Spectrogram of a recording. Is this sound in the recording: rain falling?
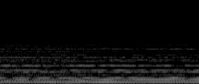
yes

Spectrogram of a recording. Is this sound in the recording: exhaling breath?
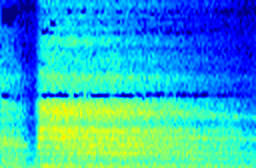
yes

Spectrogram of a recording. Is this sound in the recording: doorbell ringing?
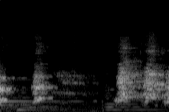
no

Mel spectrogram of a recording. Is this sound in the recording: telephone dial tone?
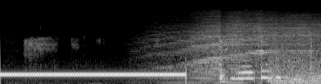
yes

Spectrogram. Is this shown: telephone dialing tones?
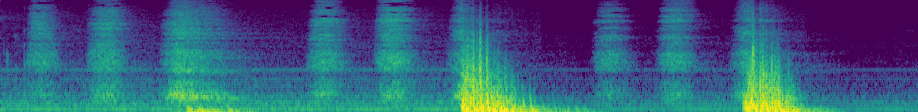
no

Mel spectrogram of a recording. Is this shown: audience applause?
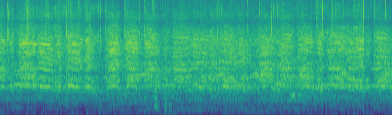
yes

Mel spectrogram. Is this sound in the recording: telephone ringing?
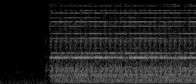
yes

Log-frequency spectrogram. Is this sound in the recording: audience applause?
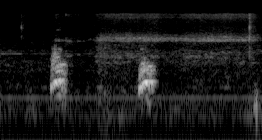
no

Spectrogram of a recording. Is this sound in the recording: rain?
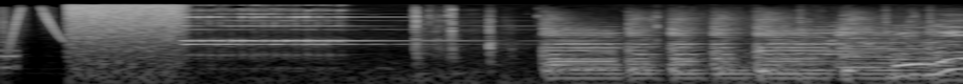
no

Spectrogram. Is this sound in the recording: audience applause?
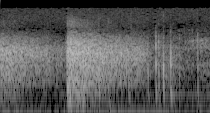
no

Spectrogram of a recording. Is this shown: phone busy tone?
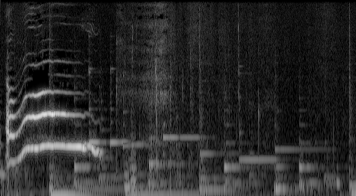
no

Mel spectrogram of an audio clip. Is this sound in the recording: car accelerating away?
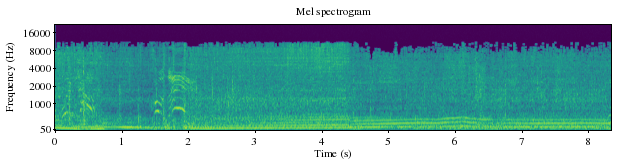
yes

